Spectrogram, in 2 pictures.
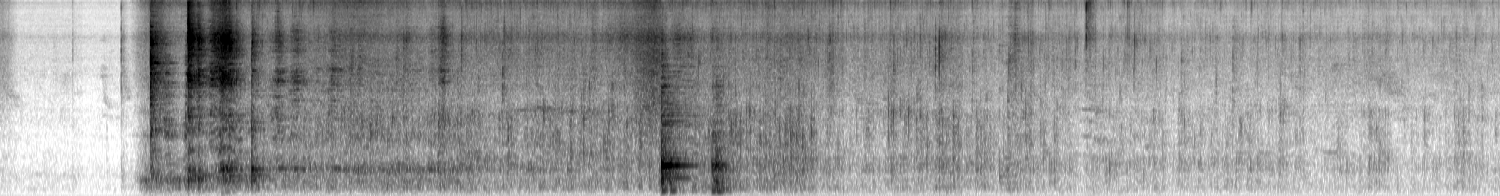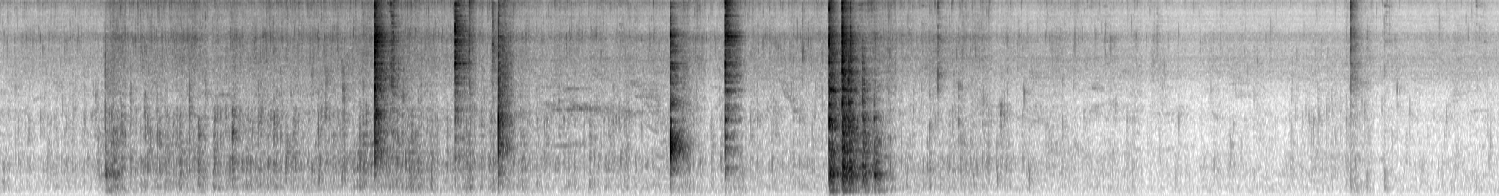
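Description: Pork curry sizzling and bubbling in a metal wok while a steel ladle stirs it, clanking against the pan several times. The sizzling starts about a second and a half in and slowly fades away near the end.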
